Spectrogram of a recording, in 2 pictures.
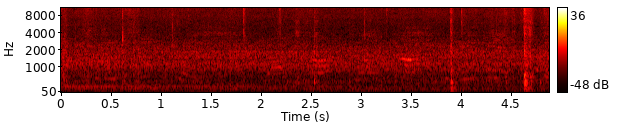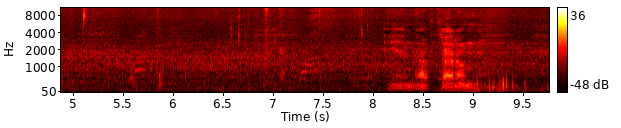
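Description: Small plastic switches click and rattle as a hand pulls them loose.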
